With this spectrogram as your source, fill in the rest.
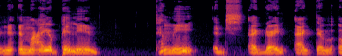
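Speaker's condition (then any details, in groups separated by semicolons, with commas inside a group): Cerebral palsy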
